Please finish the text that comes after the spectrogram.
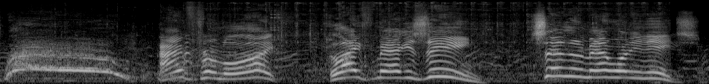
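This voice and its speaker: Boisterous, high-pitched magazine reporter. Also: expressive, drawn-out words, loud music behind the voice, heavily acted. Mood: excited, grandiose. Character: boisterous, grandiose magazine reporter, carried away. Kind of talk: film drama dialogue.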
